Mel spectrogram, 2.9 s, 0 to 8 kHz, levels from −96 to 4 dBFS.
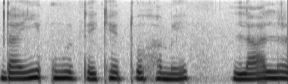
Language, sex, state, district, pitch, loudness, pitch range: Hindi, female, Uttar Pradesh, Jalaun, 215 Hz, -11 LUFS, 195-225 Hz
